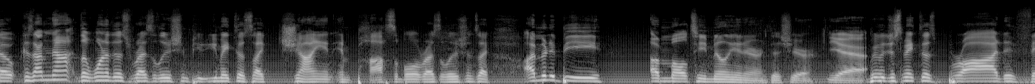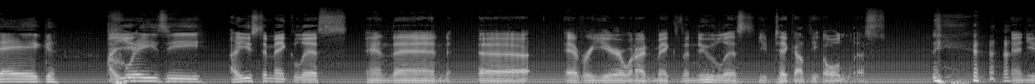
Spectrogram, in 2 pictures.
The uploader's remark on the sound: This episode contains minor background buzzing sounds due to an audio problem on our end.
